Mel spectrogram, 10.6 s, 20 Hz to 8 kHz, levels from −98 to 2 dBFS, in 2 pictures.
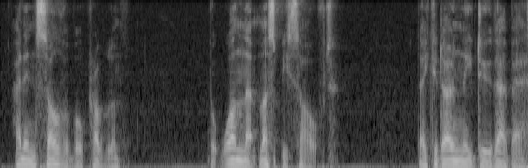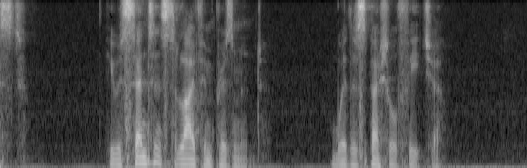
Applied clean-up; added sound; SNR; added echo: none; none; none; none.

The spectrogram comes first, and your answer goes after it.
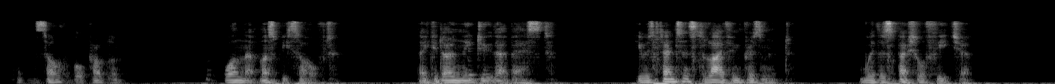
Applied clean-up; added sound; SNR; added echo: neural mask model DeepFilterNet 3.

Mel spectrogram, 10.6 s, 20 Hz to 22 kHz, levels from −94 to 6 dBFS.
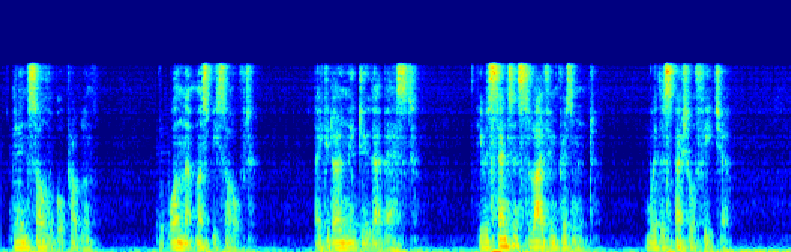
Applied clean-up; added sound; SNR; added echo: neural separator model SepFormer DNS4.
